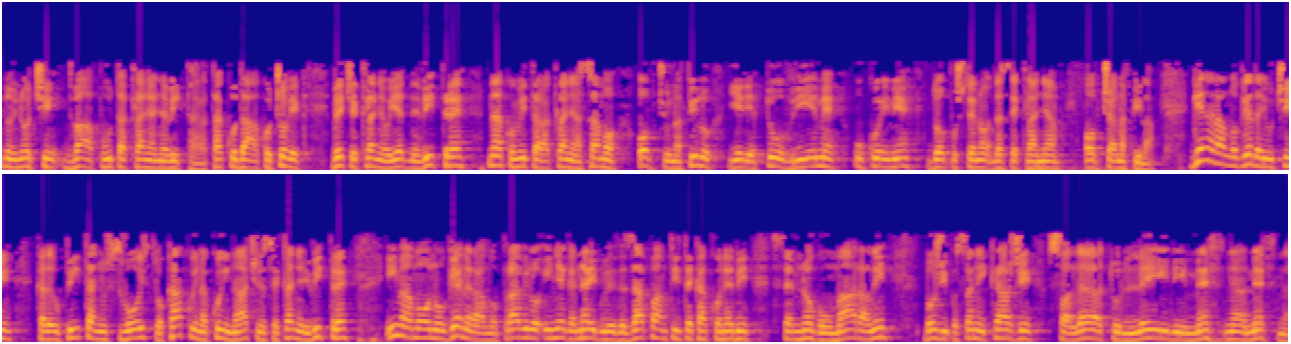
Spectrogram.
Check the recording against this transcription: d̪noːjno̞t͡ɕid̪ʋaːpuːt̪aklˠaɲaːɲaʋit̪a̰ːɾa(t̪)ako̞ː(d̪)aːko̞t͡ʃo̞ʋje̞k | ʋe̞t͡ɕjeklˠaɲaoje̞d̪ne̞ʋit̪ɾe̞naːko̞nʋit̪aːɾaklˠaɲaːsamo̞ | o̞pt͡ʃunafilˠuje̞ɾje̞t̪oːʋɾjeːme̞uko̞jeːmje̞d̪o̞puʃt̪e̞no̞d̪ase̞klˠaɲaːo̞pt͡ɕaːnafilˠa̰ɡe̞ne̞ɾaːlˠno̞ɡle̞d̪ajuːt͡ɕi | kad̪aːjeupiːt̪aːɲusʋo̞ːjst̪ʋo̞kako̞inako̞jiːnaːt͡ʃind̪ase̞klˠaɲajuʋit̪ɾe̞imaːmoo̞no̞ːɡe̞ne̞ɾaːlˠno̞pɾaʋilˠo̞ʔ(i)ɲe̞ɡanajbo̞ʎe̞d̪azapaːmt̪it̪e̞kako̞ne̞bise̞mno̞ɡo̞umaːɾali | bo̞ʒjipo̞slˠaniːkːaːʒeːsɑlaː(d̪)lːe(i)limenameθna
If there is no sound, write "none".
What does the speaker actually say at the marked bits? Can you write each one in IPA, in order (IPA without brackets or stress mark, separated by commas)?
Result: t̪, d̪, i, t̪, j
